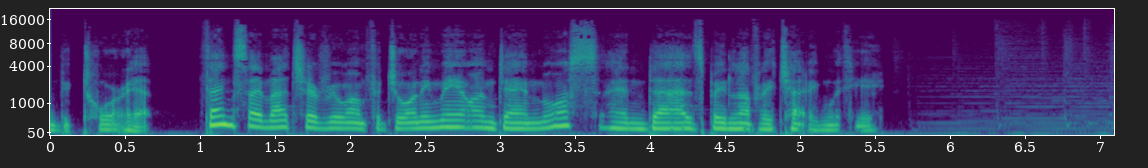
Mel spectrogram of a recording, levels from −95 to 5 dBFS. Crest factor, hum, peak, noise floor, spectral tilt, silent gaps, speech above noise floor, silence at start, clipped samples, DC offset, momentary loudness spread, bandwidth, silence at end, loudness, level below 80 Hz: 18 dB; none; -8 dBFS; -59 dBFS; -6.5 dB/octave; none; 33 dB; 0 s; under 0.1%; under 0.1%; 9 LU; 14.5 kHz; 1.6 s; -27 LUFS; -52 dBFS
